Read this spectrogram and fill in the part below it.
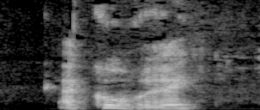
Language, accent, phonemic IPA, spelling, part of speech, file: French, Canada, /a.kuʁ.ʁe/, accourrez, verb, LL-Q150 (fra)-accourrez.wav
- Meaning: second-person plural future of accourir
